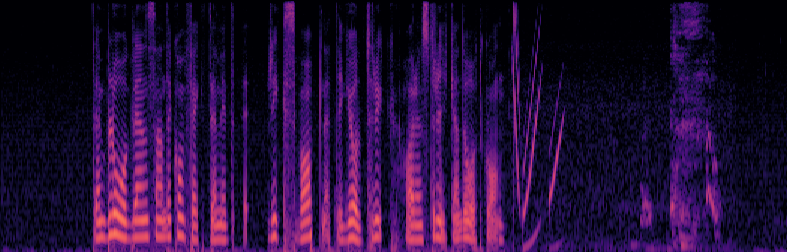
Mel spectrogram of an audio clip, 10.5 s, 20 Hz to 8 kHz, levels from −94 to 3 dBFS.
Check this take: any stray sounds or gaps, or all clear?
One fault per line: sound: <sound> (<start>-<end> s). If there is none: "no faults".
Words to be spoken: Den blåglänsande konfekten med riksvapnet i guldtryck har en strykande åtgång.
sound: chirp (6.8-7.5 s)
sound: sneeze (8.4-9.6 s)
